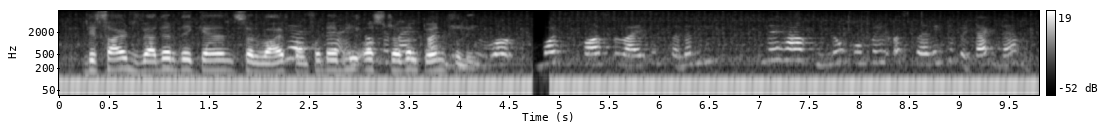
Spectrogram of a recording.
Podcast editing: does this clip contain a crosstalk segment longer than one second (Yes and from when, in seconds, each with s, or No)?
Yes, from 2.2 s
